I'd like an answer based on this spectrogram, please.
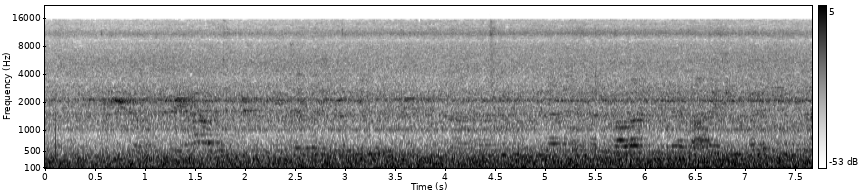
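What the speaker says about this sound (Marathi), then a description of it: "ओके आपली गाडी थांबावलीवरून सुटलेली आहे." A Mumbai AC slow local train running just after leaving Thambavali station between Kandivali and Borivali, heard from inside as a steady loud rumble and hum of motion and cooling, with faint voices underneath.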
